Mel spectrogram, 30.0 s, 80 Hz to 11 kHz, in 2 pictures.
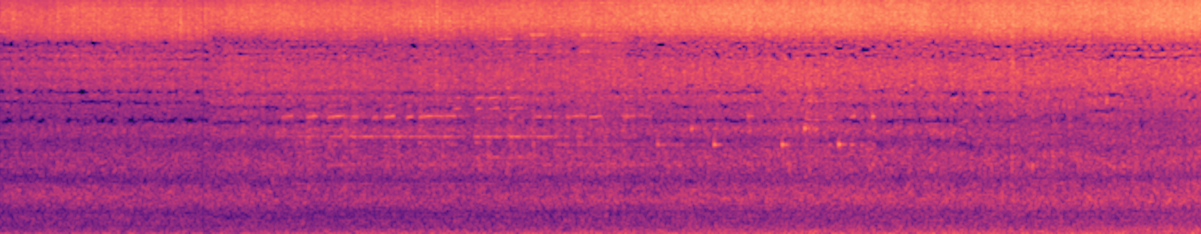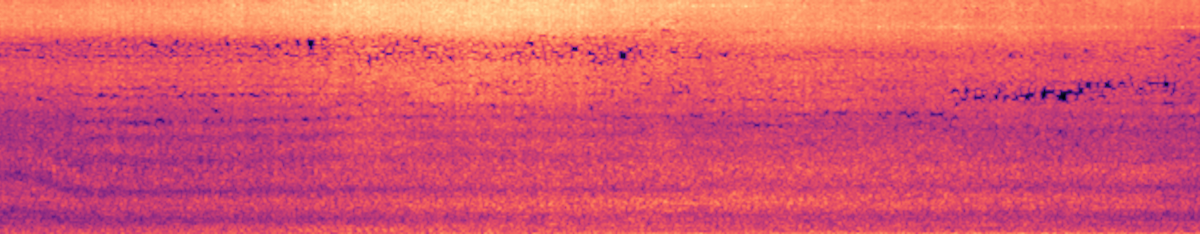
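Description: K.RAMA 1000 combine harvester running while it cuts and threshes standing wheat: a steady engine drone with a hiss of machinery and crop over it. It grows louder as the machine comes close and is loudest from about twenty seconds in.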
